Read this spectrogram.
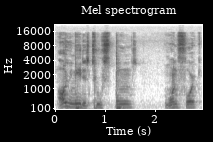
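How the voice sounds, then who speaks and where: A man's voice: medium pitch, takes it slowly, mellow, slight background noise. A man hosting a podcast, teasing his guest with jokey interjections. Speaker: podcast host. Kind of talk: casual chat.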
